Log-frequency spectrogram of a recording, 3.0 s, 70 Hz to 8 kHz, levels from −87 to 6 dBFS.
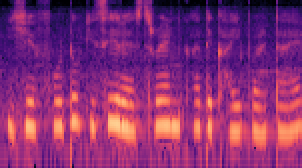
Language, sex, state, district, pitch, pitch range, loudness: Hindi, female, Arunachal Pradesh, Lower Dibang Valley, 225 Hz, 210-235 Hz, -17 LUFS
